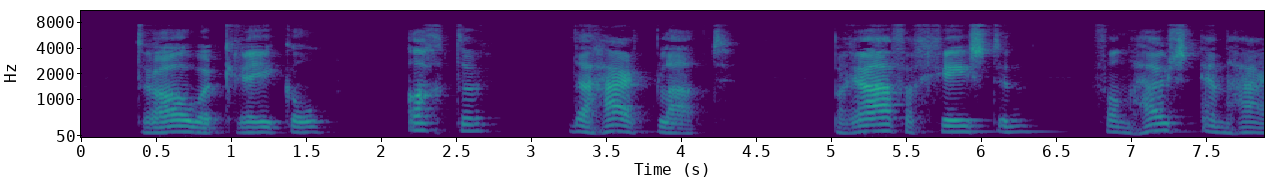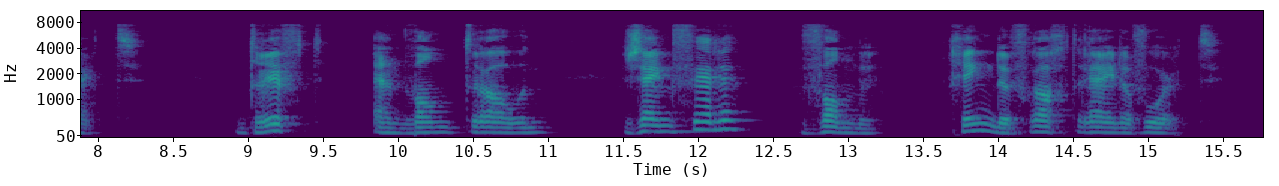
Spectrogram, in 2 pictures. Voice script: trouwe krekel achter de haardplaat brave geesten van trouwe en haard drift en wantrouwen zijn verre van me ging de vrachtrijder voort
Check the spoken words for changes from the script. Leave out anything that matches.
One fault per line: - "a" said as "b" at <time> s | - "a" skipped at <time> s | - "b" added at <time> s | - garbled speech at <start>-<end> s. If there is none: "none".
- "trouwe" said as "huis" at 7.0 s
